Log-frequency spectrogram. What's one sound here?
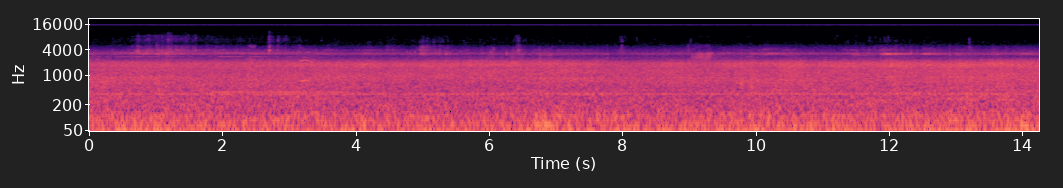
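Water ripples and laps gently in the open air.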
